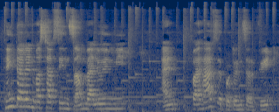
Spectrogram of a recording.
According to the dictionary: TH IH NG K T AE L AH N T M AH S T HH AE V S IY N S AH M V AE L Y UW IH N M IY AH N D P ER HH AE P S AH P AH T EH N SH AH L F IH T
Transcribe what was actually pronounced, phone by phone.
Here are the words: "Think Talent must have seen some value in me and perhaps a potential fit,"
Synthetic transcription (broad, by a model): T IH NG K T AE L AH N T M AH S T HH AE V S IY N S AH M V AE L Y UW IH N M IY AH N D P ER HH AE P S AH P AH T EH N S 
